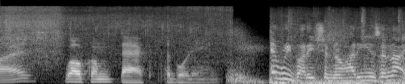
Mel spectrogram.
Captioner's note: chops sizzling; air whooshing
